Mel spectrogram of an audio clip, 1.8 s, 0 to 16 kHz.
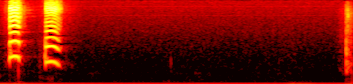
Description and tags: A squeak toy my dog tore up. Sqeaked in various ways, recorded with a BM700 microphone, and edited in audacity.
dog, bm700, squeak, toy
